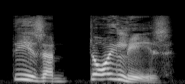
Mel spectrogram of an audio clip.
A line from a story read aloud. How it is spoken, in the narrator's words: Violet cried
